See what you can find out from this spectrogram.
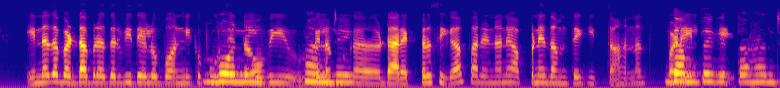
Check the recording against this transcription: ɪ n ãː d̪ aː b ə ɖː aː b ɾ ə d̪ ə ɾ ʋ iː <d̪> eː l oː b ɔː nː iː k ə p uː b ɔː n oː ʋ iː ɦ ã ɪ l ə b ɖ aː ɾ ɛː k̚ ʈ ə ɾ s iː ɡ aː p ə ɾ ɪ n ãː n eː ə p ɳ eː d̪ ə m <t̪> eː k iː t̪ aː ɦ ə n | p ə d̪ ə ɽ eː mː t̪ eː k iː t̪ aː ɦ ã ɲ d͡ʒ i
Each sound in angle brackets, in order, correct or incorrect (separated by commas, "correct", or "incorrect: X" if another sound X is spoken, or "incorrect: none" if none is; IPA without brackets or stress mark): correct, correct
